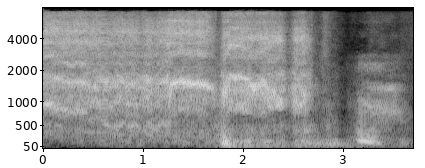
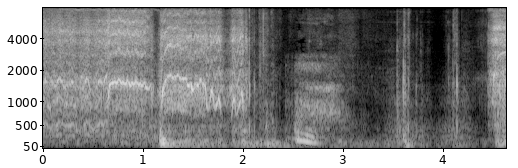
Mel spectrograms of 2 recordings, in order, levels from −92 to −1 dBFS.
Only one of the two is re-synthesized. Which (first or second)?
first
